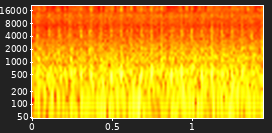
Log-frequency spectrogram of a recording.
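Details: Toyota Sienna at idle, clicking that has come and gone for months: quick, light, steady ticking over a smooth idle; the source is suspected to be the top end or a pulley, not confirmed.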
